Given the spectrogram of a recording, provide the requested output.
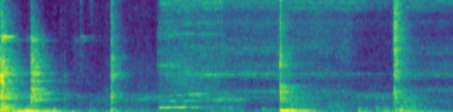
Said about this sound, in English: You know, so I'm just gonna pour one here because too much talk, not enough beer.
